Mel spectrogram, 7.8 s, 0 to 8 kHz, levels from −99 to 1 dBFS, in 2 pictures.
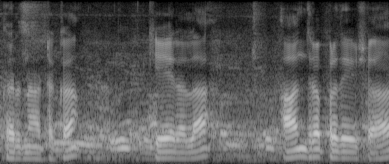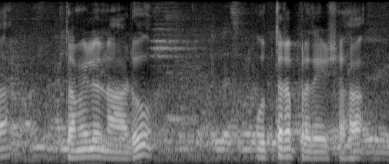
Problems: constant background noise, continuous background conversations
